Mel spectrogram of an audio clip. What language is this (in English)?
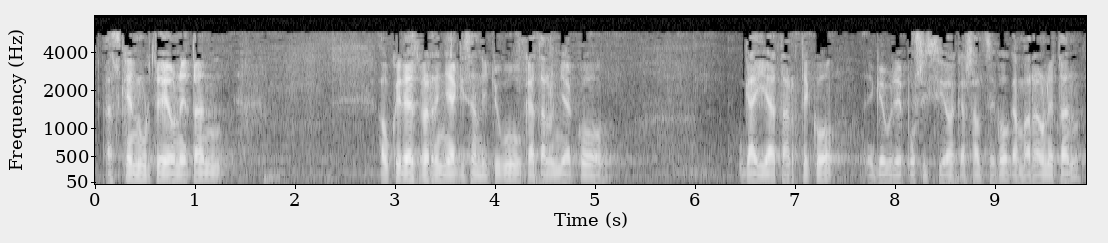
Basque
